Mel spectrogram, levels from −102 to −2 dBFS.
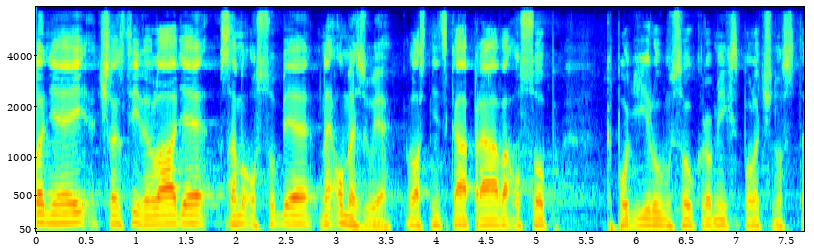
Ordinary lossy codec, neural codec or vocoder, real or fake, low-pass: AAC, 48 kbps; none; real; 7.2 kHz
